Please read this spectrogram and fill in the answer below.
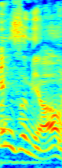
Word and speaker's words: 孙思邈: 그 중국어로 하면 이제 순스미ao 이렇게 읽는데. 정확한 발음인가요, 네, 이게? 순스미ao. 네, 맞습니다. 확인할 길이 없네. 순스미ao, 순스미ao, 순스미ao.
